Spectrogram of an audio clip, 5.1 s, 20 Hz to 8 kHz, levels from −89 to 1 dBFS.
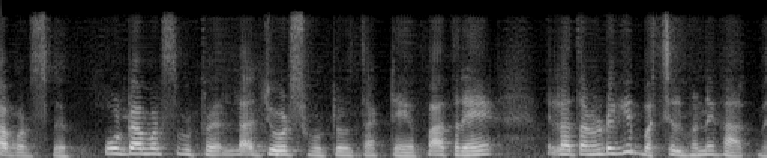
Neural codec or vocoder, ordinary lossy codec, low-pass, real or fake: codec, 16 kHz, 0.7 kbps, FocalCodec; none; 7.2 kHz; fake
